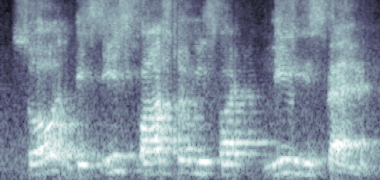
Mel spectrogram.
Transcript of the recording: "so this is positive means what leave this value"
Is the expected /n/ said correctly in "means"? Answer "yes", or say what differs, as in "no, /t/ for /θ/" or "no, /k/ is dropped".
no, /n/ is dropped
